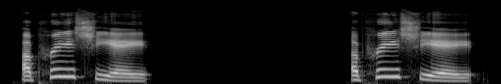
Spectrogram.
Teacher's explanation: If you feel like the first syllable isn't particularly clear, you're right. The vowel sound in the first syllable is actually the schwa sound, which is a very short, very relaxed sound. Because this vowel is not being stressed, the vowel sound is reduced until it's barely there.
